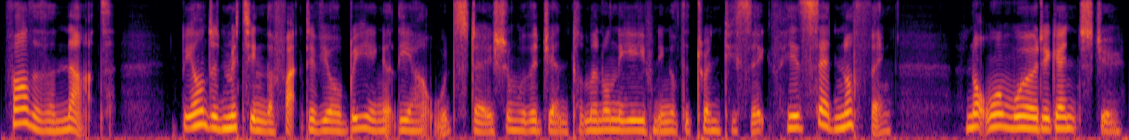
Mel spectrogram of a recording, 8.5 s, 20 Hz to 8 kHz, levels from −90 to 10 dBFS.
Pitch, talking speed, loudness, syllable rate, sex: 180 Hz, 215 wpm, -17 LUFS, 6.2 syllables/s, female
